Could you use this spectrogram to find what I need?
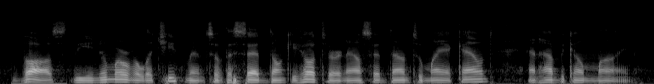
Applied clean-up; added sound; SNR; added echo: none; none; none; none.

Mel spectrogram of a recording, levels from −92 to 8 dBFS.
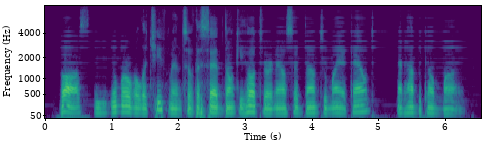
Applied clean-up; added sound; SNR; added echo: neural mask model DeepFilterNet 3.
